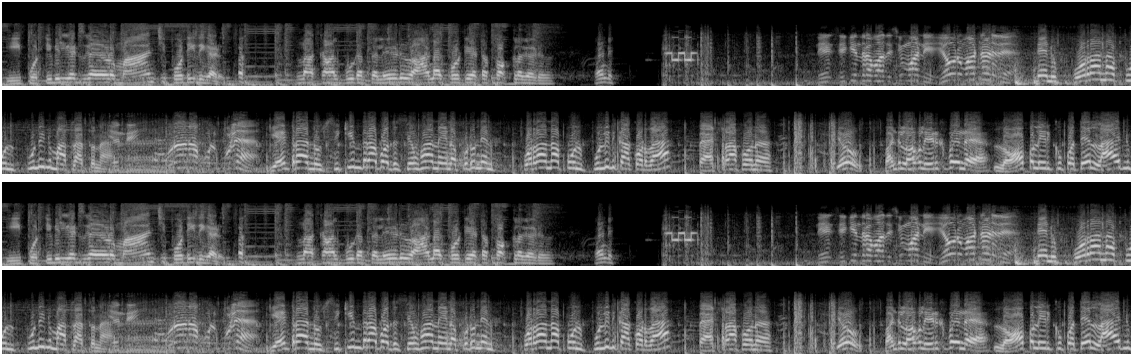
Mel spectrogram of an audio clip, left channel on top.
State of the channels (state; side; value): identical; both; correlation 1.00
